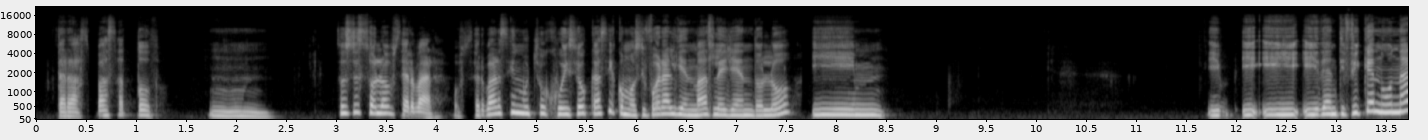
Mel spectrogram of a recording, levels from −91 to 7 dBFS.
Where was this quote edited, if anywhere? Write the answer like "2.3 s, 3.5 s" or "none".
1.6 s, 7.7 s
